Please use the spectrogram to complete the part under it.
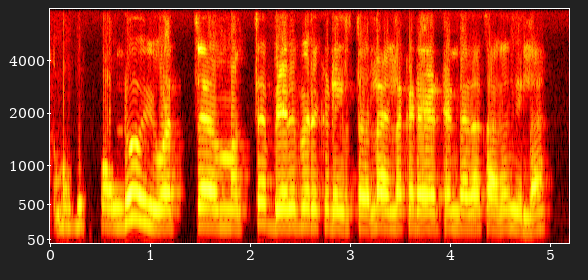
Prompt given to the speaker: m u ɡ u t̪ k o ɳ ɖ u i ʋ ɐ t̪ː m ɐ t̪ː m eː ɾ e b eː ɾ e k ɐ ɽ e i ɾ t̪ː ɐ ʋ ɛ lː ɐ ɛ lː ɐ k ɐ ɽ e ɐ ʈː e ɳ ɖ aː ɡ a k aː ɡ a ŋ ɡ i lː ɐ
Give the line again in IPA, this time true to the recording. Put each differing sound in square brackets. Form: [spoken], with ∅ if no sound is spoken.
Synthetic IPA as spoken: m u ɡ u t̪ k o ɳ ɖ u i ʋ ɐ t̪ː m ɐ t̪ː [b] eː ɾ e b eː ɾ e k ɐ ɽ e i ɾ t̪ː ɐ ʋ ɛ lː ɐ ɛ lː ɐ k ɐ ɽ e ɐ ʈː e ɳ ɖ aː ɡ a k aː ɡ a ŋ ɡ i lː ɐ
